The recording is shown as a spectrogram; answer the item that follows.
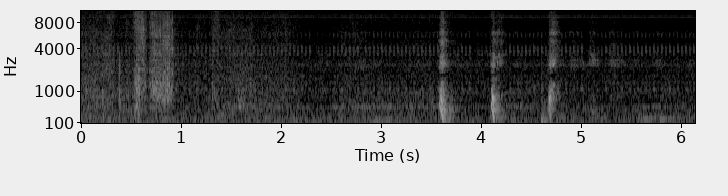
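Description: Sleeping newborn baby making small sounds: a breathy snuffle about half a second in, then three short, sharp little noises about half a second apart past the middle, like tiny hiccups or sneezes.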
